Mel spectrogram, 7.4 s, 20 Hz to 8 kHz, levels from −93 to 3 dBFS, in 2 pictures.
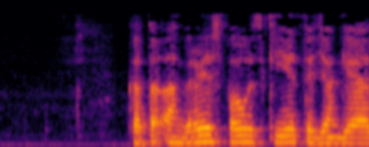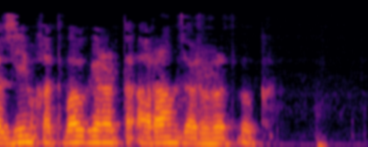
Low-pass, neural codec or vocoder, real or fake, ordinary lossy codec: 7.2 kHz; codec, 44.1 kHz, 7.8 kbps, Pupu-Codec; fake; MP3, 24 kbps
